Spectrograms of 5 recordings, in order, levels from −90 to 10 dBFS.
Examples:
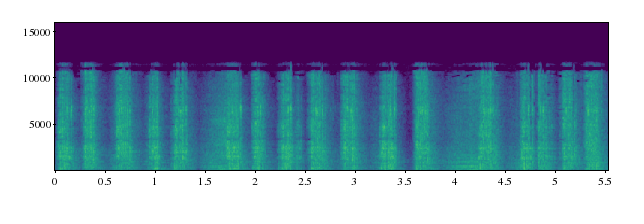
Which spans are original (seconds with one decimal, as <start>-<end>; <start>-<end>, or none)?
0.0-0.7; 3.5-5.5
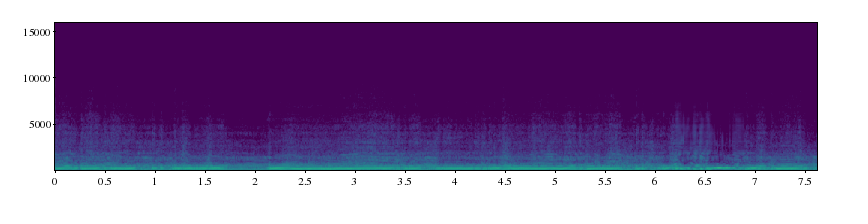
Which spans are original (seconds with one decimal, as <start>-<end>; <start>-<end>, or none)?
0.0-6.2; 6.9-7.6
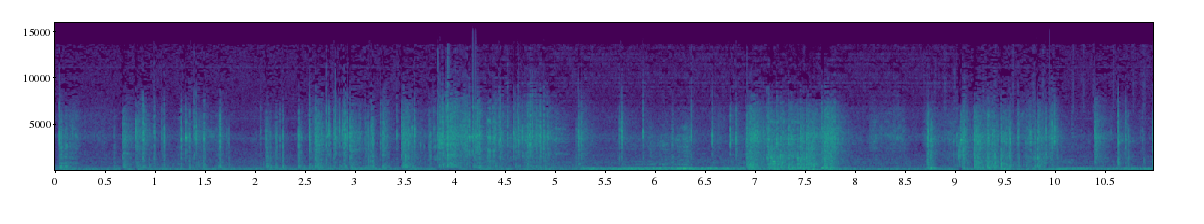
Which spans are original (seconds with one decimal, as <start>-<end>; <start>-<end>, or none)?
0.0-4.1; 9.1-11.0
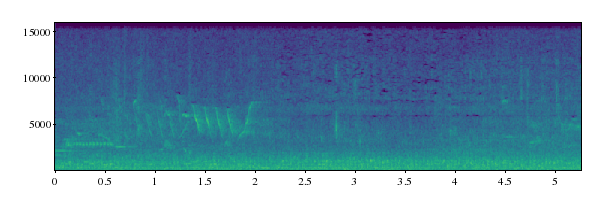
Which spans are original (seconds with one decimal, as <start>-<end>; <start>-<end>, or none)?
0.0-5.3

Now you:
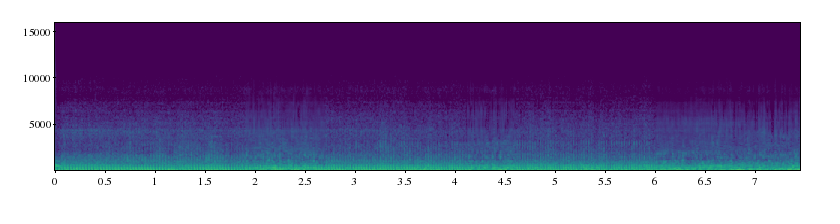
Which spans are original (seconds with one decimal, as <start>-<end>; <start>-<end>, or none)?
0.0-1.9; 2.7-4.1; 4.6-6.0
